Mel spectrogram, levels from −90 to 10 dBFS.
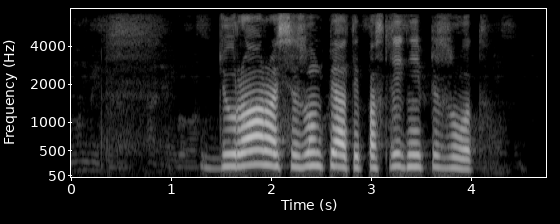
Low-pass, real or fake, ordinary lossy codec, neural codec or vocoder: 7.2 kHz; real; MP3, 64 kbps; none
